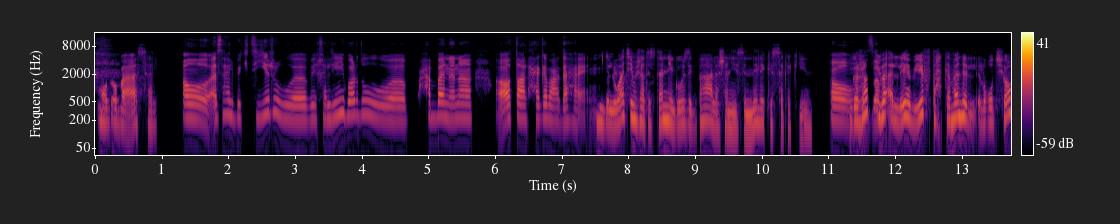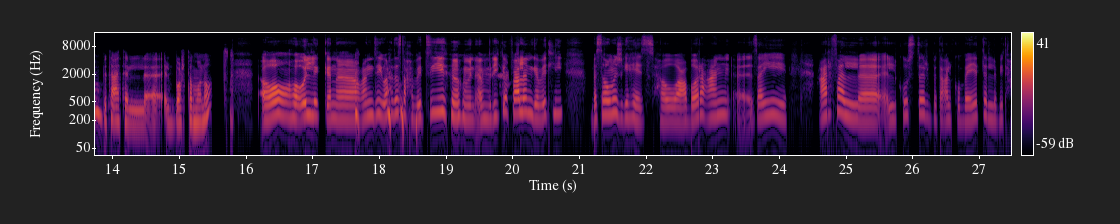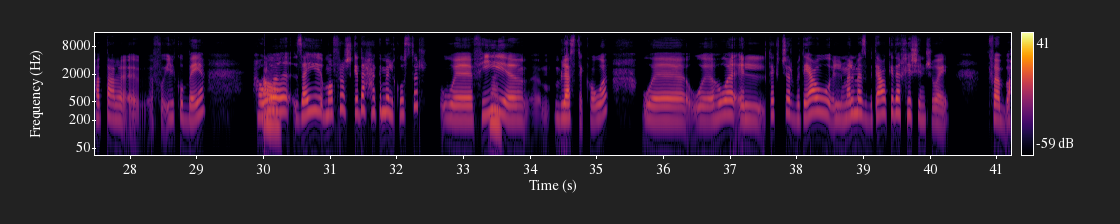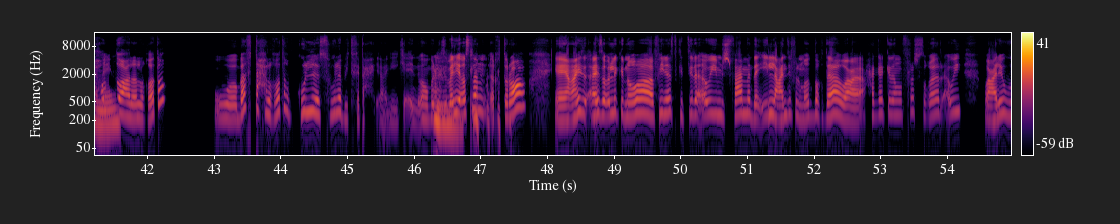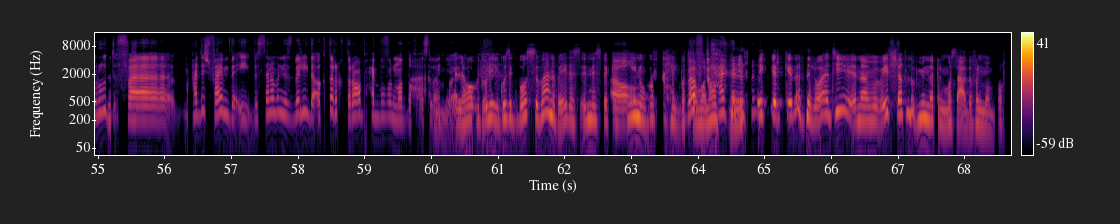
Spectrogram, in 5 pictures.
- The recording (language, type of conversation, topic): Arabic, podcast, شو الأدوات البسيطة اللي بتسهّل عليك التجريب في المطبخ؟
- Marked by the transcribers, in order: laugh; chuckle; in English: "الكوستر"; in English: "الكوستر"; in English: "الtexture"; laugh; unintelligible speech; laughing while speaking: "أصلًا يعني"; giggle; chuckle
